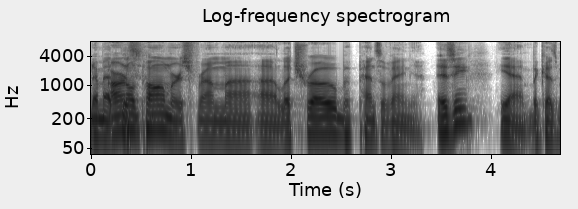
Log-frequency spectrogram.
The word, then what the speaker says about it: Latrobe: He tells you Arnold that Palmer is from Latrobe. Well, I would have never known Latrobe, and I probably would have butchered how to pronounce it if you wouldn't have first said Latrobe.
